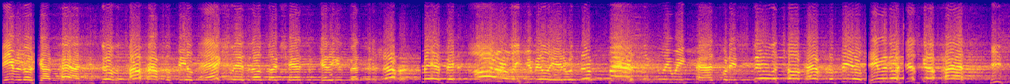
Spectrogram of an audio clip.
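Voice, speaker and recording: A man playing an excitable, showy race announcer in a video game, calling the action with emphatic, stretched-out delivery. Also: extremely high pitch, fast, few pauses, heavily acted. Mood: excited, hyped. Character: excitable, booming male demolition-derby race announcer. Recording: roomy echoing reverb, distant from mic.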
